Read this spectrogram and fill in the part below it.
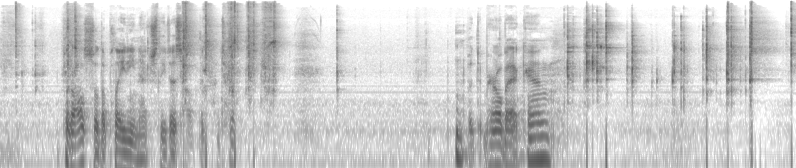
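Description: Metal parts of a pistol click and scrape as they are handled.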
